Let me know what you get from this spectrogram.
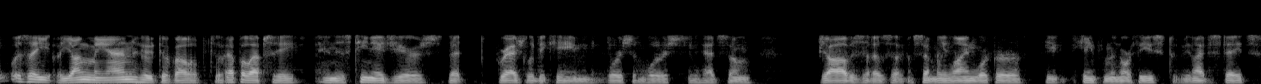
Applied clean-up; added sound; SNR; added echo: neural mask model DeepFilterNet 3.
